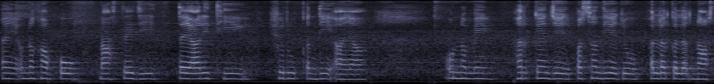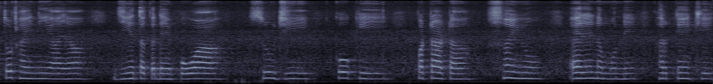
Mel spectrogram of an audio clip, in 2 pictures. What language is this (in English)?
Sindhi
